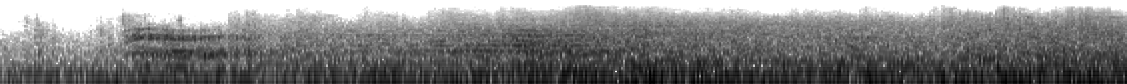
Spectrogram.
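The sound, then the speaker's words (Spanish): An elevator lift mechanism in a video game starts up with its motor, a dense, grinding mechanical roar with creaking and booming undertones that swells slightly at first and then holds steady and loud. “En cuanto enciende el motor, sube el elevador.”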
